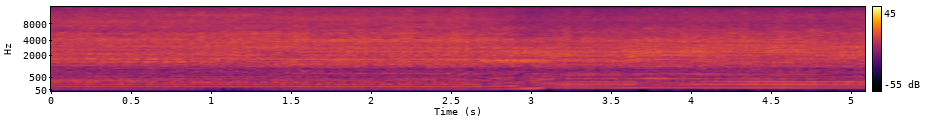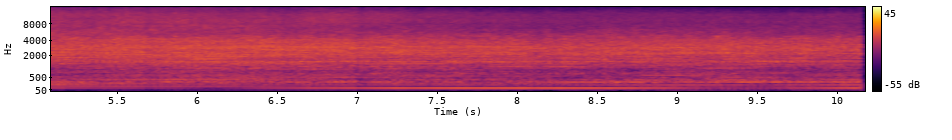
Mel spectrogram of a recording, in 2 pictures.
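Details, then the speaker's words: Renault Twingo after replacing the idle control motor on the throttle body and doing an accelerator relearn procedure: engine starts then revs jump and hold at a steady high idle that does not settle while warming, idle not yet learned. "là manifestement la voiture n'a pas appris le ralenti mais au moins ça marche bien"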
